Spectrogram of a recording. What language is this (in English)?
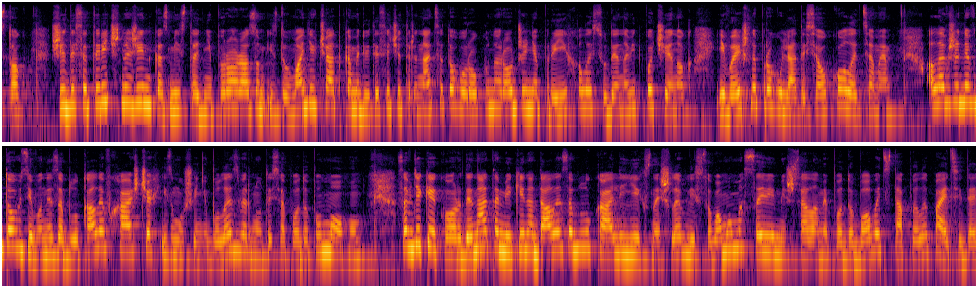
Ukrainian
